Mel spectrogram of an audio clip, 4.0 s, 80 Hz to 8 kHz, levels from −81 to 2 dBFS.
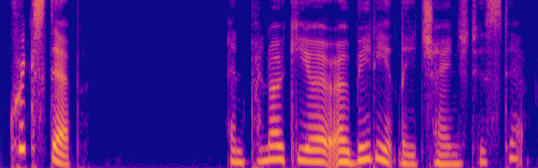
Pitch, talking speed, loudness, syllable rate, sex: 200 Hz, 105 wpm, -21 LUFS, 5.0 syllables/s, female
